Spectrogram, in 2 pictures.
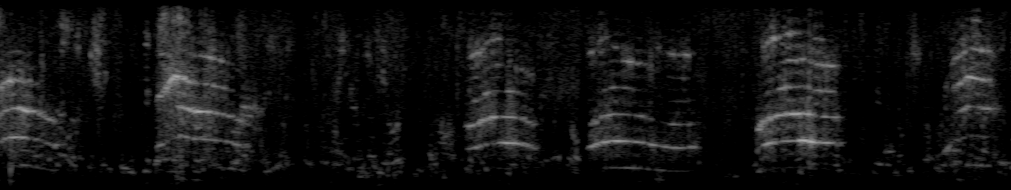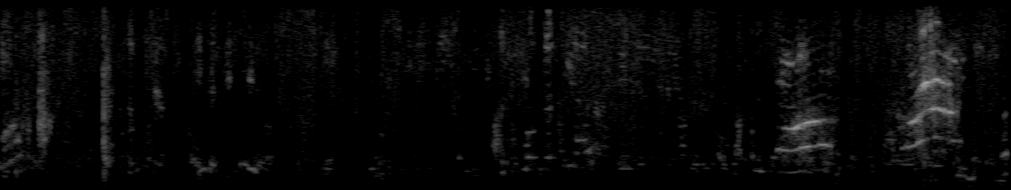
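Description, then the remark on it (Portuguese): A kitten meows repeatedly in short, high, wavering cries spaced a couple of seconds apart, clear, with brief quiet gaps between calls. “O gatinho, que dá pena.”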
